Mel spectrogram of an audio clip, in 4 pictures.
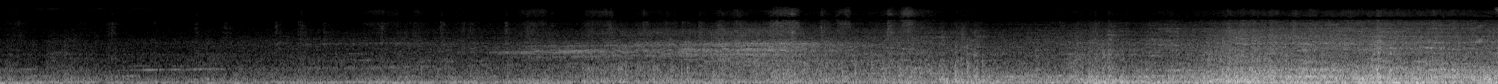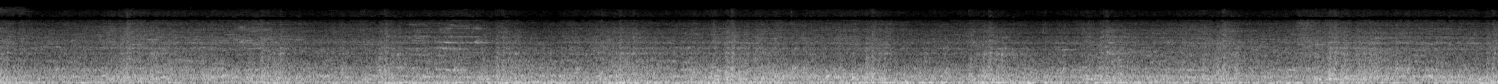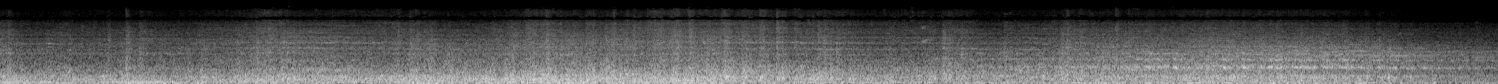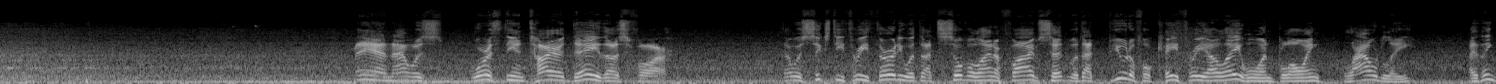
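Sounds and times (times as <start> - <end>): train wheels clattering over rails: 6.8 - 44.0.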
